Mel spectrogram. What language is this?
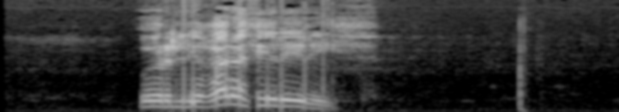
Kabyle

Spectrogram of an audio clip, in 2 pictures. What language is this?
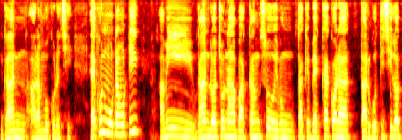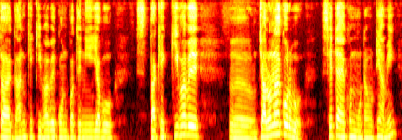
Bangla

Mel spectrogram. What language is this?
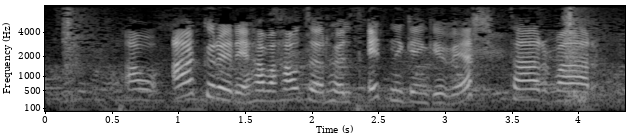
Icelandic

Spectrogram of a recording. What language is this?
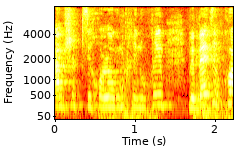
Hebrew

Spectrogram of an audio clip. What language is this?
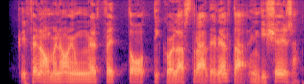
Italian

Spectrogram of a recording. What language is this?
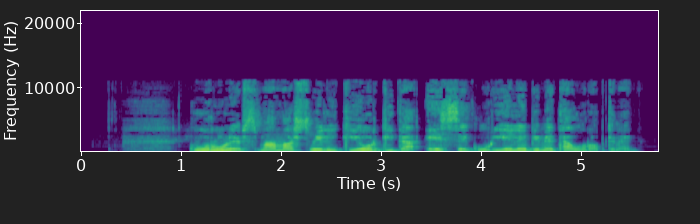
Georgian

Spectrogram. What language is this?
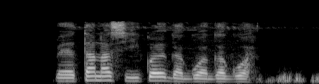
Gbaya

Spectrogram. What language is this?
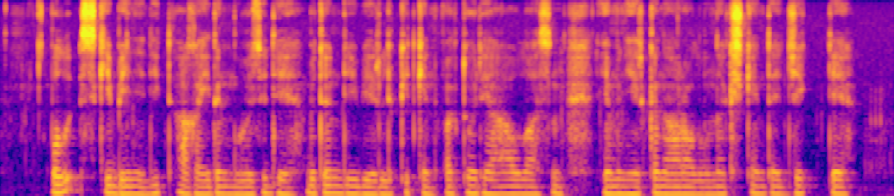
Kazakh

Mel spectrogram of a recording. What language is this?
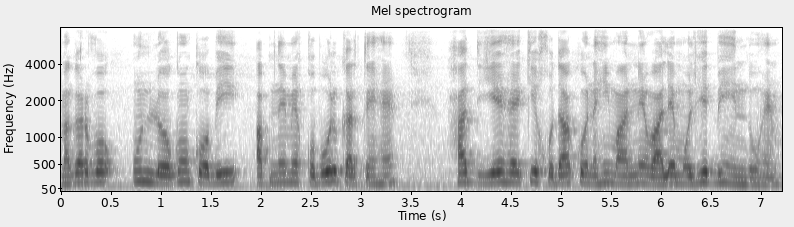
Urdu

